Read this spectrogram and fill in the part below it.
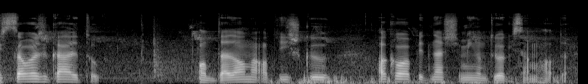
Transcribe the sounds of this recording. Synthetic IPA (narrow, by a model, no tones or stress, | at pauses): jst̪sɔvad͡ʑvɡaɾt̪uk | ɔd̪ːalɔna̰ʔɔd̪iʂkɘɔkɔwɔpʲjɛt̪naɕt͡ɕɛmʲilʲund̪ɾɔɡʲisa̰mɔ̰xɔ̰d̪ɛ̰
